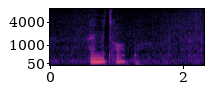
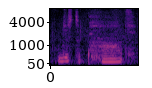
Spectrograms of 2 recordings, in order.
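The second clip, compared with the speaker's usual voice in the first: whispering; 4 dB quieter than usual. Acted. Soft-spoken scalp check roleplay.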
